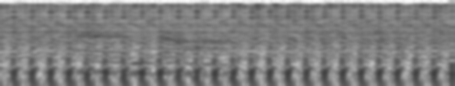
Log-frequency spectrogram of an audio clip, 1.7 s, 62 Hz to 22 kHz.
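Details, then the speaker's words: 1955 Wheel Horse Senior garden tractor, maiden ride after about 40 years, in first gear with a little throttle: steady thumping single-cylinder beat, no gear whine; drivetrain smooth and quiet. "Whoa. Yeeha. No gear wine at all. At least in first gear."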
